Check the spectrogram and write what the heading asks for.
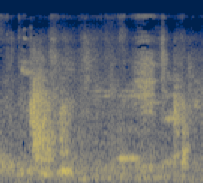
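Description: A dog barking in several short yips.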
